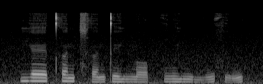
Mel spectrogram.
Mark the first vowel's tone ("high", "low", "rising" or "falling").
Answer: high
